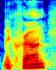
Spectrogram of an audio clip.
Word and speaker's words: Macron: Macron.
